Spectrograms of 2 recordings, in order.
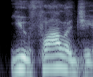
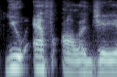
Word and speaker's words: ufology: great uh voices in the euphology I guess is how they pronounce it I've been calling it ufology and people been yelling at me so euphology is uh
